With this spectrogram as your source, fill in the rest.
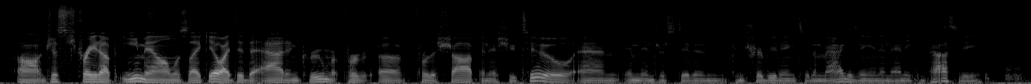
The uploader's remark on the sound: We caught up quite literally while on the run in San Francisco, so apologies for any audio rawness here.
